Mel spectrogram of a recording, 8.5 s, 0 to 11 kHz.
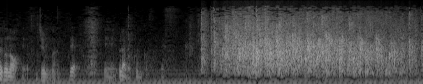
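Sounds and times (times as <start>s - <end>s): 
speech: 0.0s - 4.0s
people at a church service clapping to welcome newly baptized people: 4.0s - 8.4s.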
